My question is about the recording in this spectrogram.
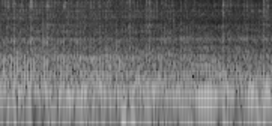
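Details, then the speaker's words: Old chainsaw unused about five years, warm: two-stroke idles smoothly and evenly with steady low buzz, no bogging or surging. "see how it's running nice and smooth at low idle that's good"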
